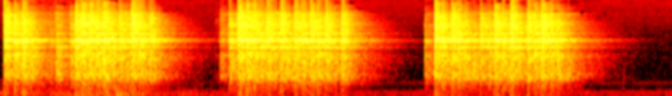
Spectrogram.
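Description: Altar bells (sanctus bells) shaken three times, each a rapid jingling ring that dies away over about two seconds, marking the elevation of the consecrated host.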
